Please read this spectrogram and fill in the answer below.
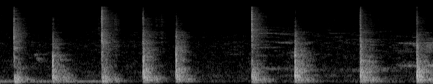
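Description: Chicken being chopped with a heavy knife or cleaver on a cutting block: about eight sharp chops, roughly two a second, with a brief pause just after two seconds in.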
